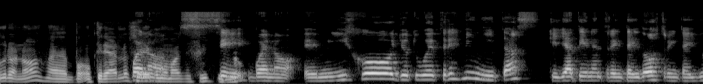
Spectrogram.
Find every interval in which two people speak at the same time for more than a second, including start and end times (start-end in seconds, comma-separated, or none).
1.3-2.5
